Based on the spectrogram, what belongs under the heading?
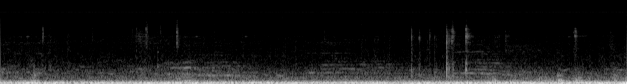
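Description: Peugeot 306 Rallye's 2.0-litre four-cylinder engine idling, heard from inside the cabin as a steady low rumble. A few sharp clicks come about four and a half seconds in.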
